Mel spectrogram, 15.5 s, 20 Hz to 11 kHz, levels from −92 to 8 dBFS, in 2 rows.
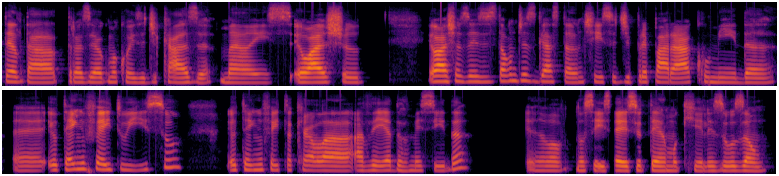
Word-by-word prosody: tentar 185 Hz, -4 st, 0 dB
trazer 185 Hz, -1 st, -3 dB
alguma 190 Hz, +1 st, -3 dB
coisa 180 Hz, -1 st, -6 dB
de 185 Hz, +2 st, -1 dB
casa, 175 Hz, -2 st, -1 dB
mas 170 Hz, -2 st, -2 dB
eu 185 Hz, 0 st, +4 dB
acho 185 Hz, 0 st, +7 dB, 0.8 s
eu -, -, +1 dB
acho 215 Hz, +1 st, +7 dB
às 210 Hz, -2 st, -5 dB
vezes 205 Hz, -1 st, -3 dB
tão 225 Hz, +1 st, -2 dB
desgastante 210 Hz, -5 st, -3 dB
isso 195 Hz, 0 st, -3 dB
de 190 Hz, 0 st, -2 dB
preparar 190 Hz, -2 st, +2 dB
a 185 Hz, -, -5 dB
comida, 180 Hz, -1 st, -6 dB
eh, 170 Hz, 0 st, -5 dB
eu 195 Hz, -, -1 dB
tenho 215 Hz, +3 st, +2 dB
feito 210 Hz, -2 st, +4 dB
isso, 215 Hz, +11 st, +2 dB, 0.5 s
eu -, -, -2 dB
tenho 200 Hz, 0 st, -4 dB
feito 195 Hz, -1 st, -4 dB
aquela 175 Hz, -3 st, +1 dB
aveia 180 Hz, +1 st, 0 dB
adormecida. 180 Hz, +7 st, -4 dB, 0.6 s
Eu 175 Hz, -, -9 dB
não 175 Hz, -1 st, -4 dB
não 175 Hz, -, -3 dB
sei 165 Hz, -, +3 dB
se 165 Hz, -, 0 dB
é 180 Hz, -, +8 dB
esse 170 Hz, +2 st, +5 dB
o 180 Hz, -, -7 dB
termo 170 Hz, -1 st, 0 dB
que 170 Hz, -, -5 dB
eles 170 Hz, +1 st, -2 dB
usam 170 Hz, -1 st, -1 dB
185 Hz, 165 wpm, -28 LUFS, 175-200 Hz, 0.8 s, é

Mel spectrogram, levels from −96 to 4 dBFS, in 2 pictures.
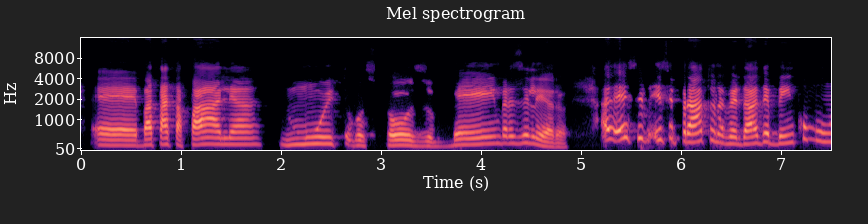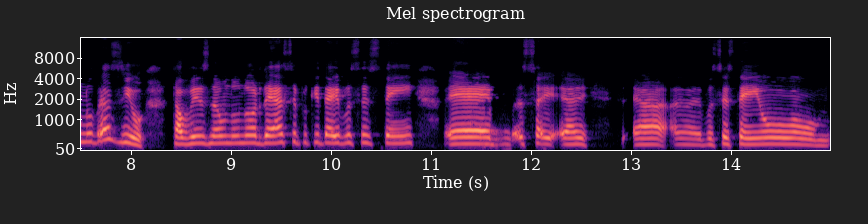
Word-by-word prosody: eh, 175 Hz, -2 st, +3 dB
batata 190 Hz, +2 st, +3 dB
palha 200 Hz, 0 st, +2 dB, 0.2 s
muito 210 Hz, +4 st, -4 dB
gostoso, 165 Hz, -2 st, 0 dB
bem 195 Hz, +11 st, -1 dB
brasileiro. 235 Hz, 0 st, -2 dB, 0.3 s
A -, -, +4 dB, 0.2 s
esse 405 Hz, -1 st, -1 dB
esse 355 Hz, +3 st, -3 dB
prato, 295 Hz, +3 st, +5 dB
na 260 Hz, -, -1 dB
verdade, 220 Hz, +3 st, +3 dB
é -, -, +5 dB
bem 240 Hz, 0 st, -2 dB
comum 320 Hz, -4 st, -5 dB
no 280 Hz, 0 st, -5 dB
Brasil. 265 Hz, -, 0 dB, 0.3 s
Talvez 225 Hz, +1 st, +1 dB
não 235 Hz, +1 st, -3 dB
no 240 Hz, 0 st, -6 dB
Nordeste, 245 Hz, +2 st, 0 dB
porque 260 Hz, +1 st, -11 dB
daí 250 Hz, -2 st, +2 dB
vocês 255 Hz, -1 st, -8 dB
têm, 240 Hz, +1 st, -3 dB, 0.3 s
eh 215 Hz, 0 st, +5 dB, 0.3 s
eu 440 Hz, -, -3 dB
sei. 415 Hz, -, -3 dB
É -, -, +1 dB, 0.2 s
a -, -, -17 dB, 0.4 s
é 190 Hz, -, -4 dB
a 195 Hz, 0 st, 0 dB, 0.3 s
hã, -, -, -13 dB
vocês 195 Hz, +3 st, -5 dB
têm 200 Hz, -1 st, 0 dB
o 200 Hz, -5 st, -2 dB
220 Hz, 150 wpm, -25 LUFS, 195-250 Hz, 0.4 s, prato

